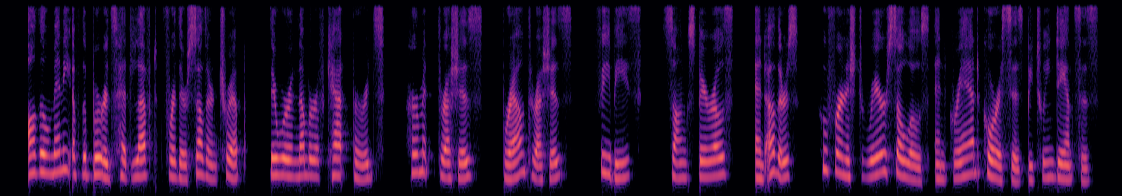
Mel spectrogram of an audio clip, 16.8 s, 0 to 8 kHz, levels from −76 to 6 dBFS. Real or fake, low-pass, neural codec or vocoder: fake; 7.2 kHz; codec, 16 kHz in and 24 kHz out, 0.9 kbps, LongCat-Audio-Codec, fine tuned four codebook decoder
